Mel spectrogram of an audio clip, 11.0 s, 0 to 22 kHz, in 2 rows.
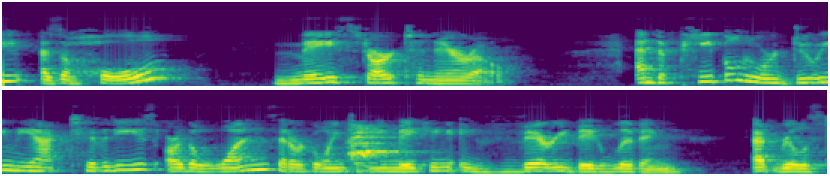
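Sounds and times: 
speech: 0:00.0 - 0:01.2, 0:01.8 - 0:03.4, 0:04.2 - 0:11.0
puppy barking and whimpering: 0:07.8 - 0:08.4.

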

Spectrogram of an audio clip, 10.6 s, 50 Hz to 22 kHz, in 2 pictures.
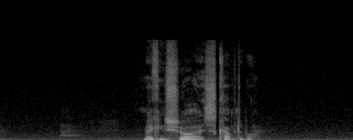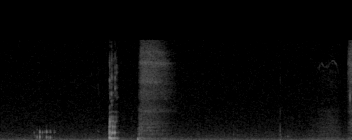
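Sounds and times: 
speech: 0:02.2 - 0:03.9
short soft burp: 0:05.8 - 0:06.2, 0:06.9 - 0:07.4.

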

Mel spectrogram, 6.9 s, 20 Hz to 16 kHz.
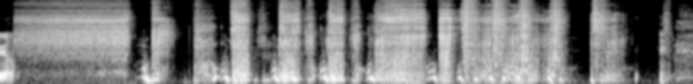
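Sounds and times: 
raspy breathy gasps: 0:00.2 - 0:06.9
person in a hard coughing fit after taking a hit: 0:02.0 - 0:06.8.

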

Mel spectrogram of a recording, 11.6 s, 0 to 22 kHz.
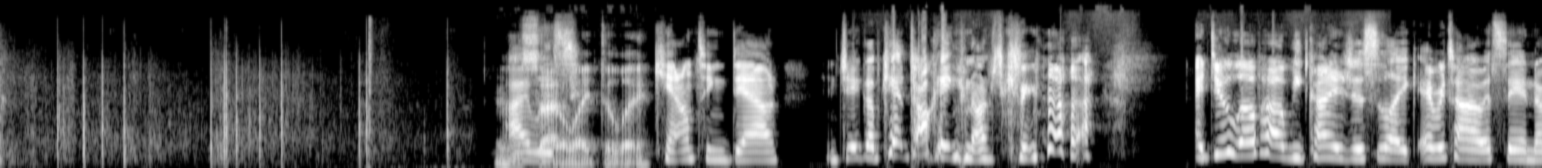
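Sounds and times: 
fireworks crackling and popping: 0:00.0 - 0:03.6
speech: 0:03.7 - 0:11.5.

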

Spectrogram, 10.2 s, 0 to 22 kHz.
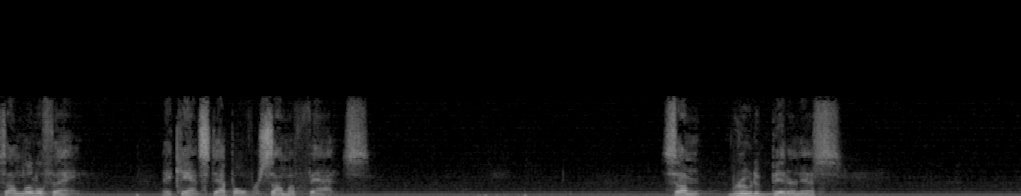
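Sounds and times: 
speech: 0:00.0 - 0:00.9, 0:01.6 - 0:03.7, 0:06.6 - 0:08.4
man speaking in a reverberant space: 0:00.0 - 0:01.0, 0:01.6 - 0:03.8, 0:06.6 - 0:08.6
steady low electrical hum: 0:00.0 - 0:10.1.

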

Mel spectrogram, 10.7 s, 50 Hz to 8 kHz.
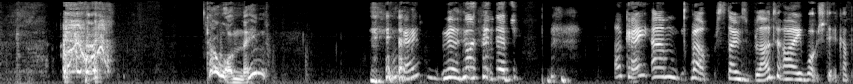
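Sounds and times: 
single loud throaty cough: 0:00.8 - 0:01.5
speech: 0:02.8 - 0:03.4, 0:05.0 - 0:10.6.

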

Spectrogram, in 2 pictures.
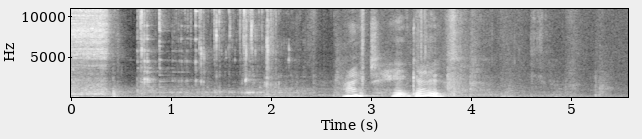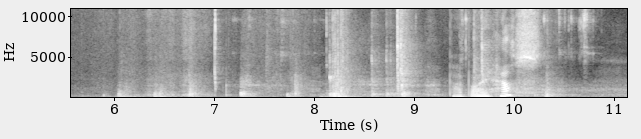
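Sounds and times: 
water running from a tap into a bottle: 0:00.0 - 0:02.5
speech: 0:02.7 - 0:04.0, 0:09.6 - 0:10.5.

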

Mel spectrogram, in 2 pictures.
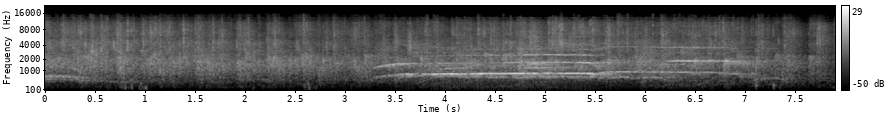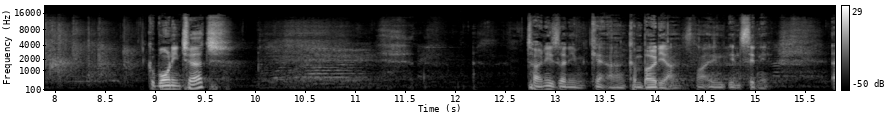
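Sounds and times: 
audience applause for mission team: 0:00.0 - 0:08.8
whistles and cheers: 0:03.3 - 0:07.2
speech: 0:09.0 - 0:09.8, 0:12.8 - 0:15.8.

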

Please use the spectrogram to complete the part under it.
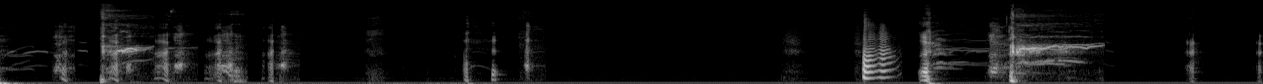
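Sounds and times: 
laughter: 0:00.0 - 0:03.0, 0:09.2 - 0:11.1
hand-made fart noises: 0:08.6 - 0:09.0.

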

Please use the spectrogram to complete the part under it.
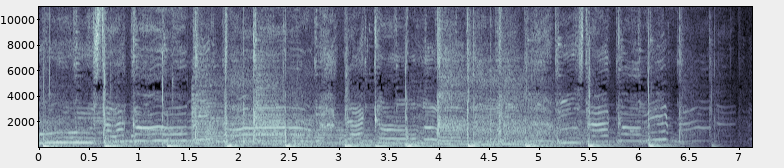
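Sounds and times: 
bright sustained melodic lines: 0:00.0 - 0:06.8
steady punchy drumbeat: 0:00.0 - 0:06.9
sharp cymbal hits: 0:01.1 - 0:06.8.

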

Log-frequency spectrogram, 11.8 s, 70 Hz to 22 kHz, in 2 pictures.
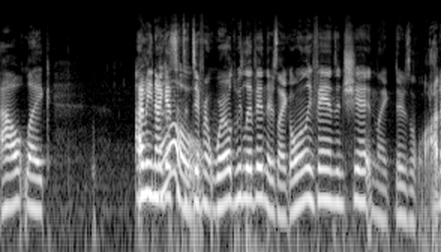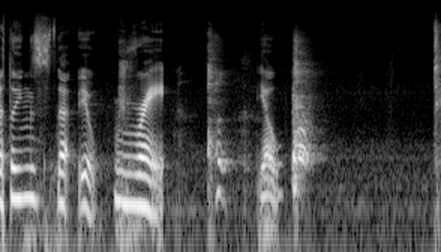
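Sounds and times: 
speech: 0:00.0 - 0:00.9, 0:01.8 - 0:10.0
short harsh cough: 0:08.6 - 0:09.1, 0:09.8 - 0:10.3.

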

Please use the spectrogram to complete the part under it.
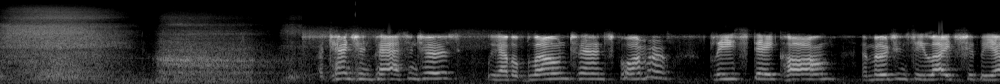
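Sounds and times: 
slow deep breathing of a person calming down in darkness: 0:00.0 - 0:03.0
speech: 0:03.4 - 0:09.9.

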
